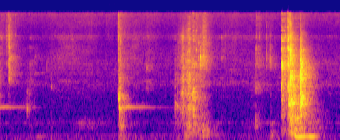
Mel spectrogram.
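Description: Pieces of fruit dropped one at a time into an empty glass blender jar: three soft knocks about a second apart, the first sharper, with a brief ringing of the glass.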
